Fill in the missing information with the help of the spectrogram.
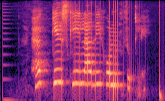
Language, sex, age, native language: Icelandic, female, 7, Icelandic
